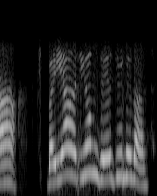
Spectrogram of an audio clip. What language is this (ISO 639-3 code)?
snd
